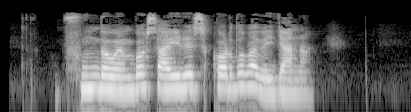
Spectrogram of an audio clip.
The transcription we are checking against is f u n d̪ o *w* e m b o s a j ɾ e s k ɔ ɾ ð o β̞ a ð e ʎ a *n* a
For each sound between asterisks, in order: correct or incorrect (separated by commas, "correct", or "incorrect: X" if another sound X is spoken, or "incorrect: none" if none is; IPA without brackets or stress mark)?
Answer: correct, correct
